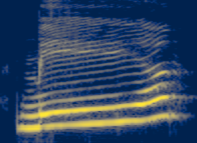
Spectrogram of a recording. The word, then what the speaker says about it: mehr: Mehr. And that's a nice closed E.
